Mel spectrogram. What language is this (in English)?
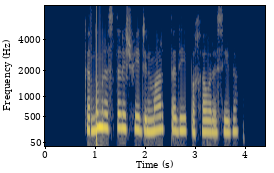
Pashto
